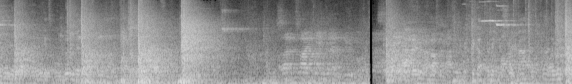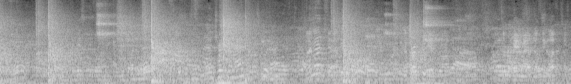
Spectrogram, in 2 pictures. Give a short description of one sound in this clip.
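A squash ball smacks hard off rackets and walls in an echoing court.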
